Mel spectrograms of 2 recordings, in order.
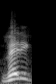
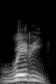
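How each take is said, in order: First: The word begins with a v-like sound. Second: The word begins with a w-like sound. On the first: The speaker calls it wrong. "বাঙালিরা ভ দিয়ে উচ্চারণ করি" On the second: The speaker calls it right. "আসলে এখানে ভেরি না হয় কি হবে"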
